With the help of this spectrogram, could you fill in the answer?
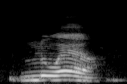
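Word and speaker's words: Noël: It's usually placed above the second of the two consecutive vowels when both vowels are to be pronounced separately. For example, Jamaica. Jamaique. Jamaica. Okay. Jamaica. Noel.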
